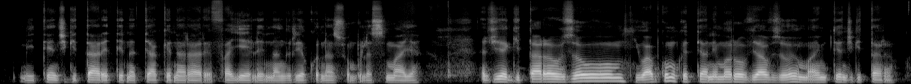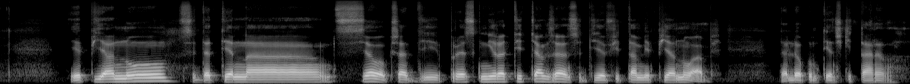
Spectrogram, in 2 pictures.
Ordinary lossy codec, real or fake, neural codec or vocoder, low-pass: none; fake; autoencoder, 48 kHz, 128 numbers a frame, DAC-VAE, trained on Japanese speech; none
